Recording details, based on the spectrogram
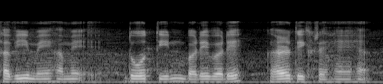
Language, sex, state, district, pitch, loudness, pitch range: Hindi, male, Assam, Kamrup Metropolitan, 125 Hz, -20 LUFS, 120-130 Hz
